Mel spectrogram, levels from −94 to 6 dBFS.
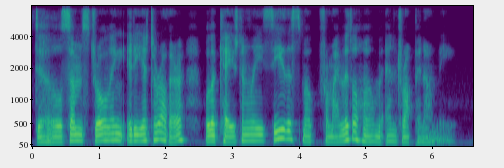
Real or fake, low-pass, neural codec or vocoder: fake; 7.2 kHz; codec, 16 kHz in and 24 kHz out, 1 kbps, XY-Tokenizer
